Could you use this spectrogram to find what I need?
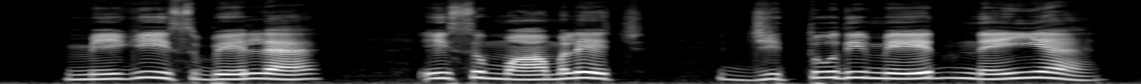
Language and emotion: Dogri, sad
